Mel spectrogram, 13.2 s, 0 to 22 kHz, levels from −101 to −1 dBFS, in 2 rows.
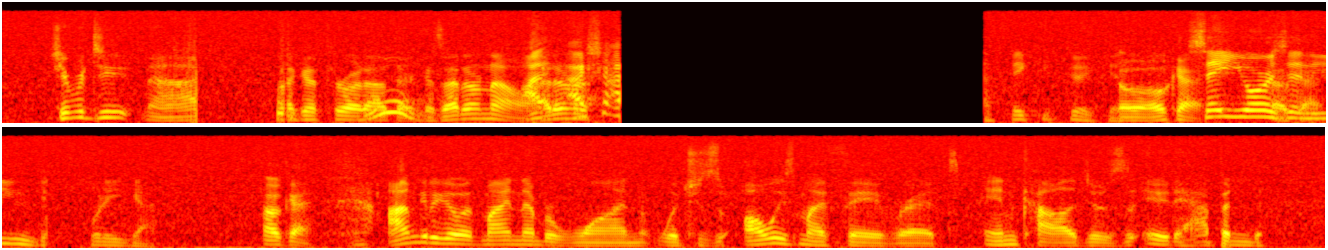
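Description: Low bit depth with dither runs through the whole speech clip: the audio sounds like about 6 bits, and dither turns the rounding error into a steady, even hiss sitting high under the voice, with no distortion. Intermittent contact breaks the line twice. From 0.86 to 1.44 s, after "ever do" and before "gonna throw it out", the sound is open for about 0.41 s with crackle at both edges. From 6.80 to 7.06 s, after "okay and you can", it is open for about 0.17 s. Audio dropout to silence runs from 3.09 to 4.91 s: after "don't actually" there is 1.82 s of dead digital silence with no room tone before "think you could get". This is likely from the input being lost while recording continued.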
